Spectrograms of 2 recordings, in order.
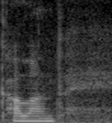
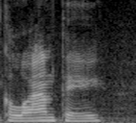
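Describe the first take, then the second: First: The word is whispered. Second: The word is spoken in a normal voice. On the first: "you can whisper it and say" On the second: "or you can just say"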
